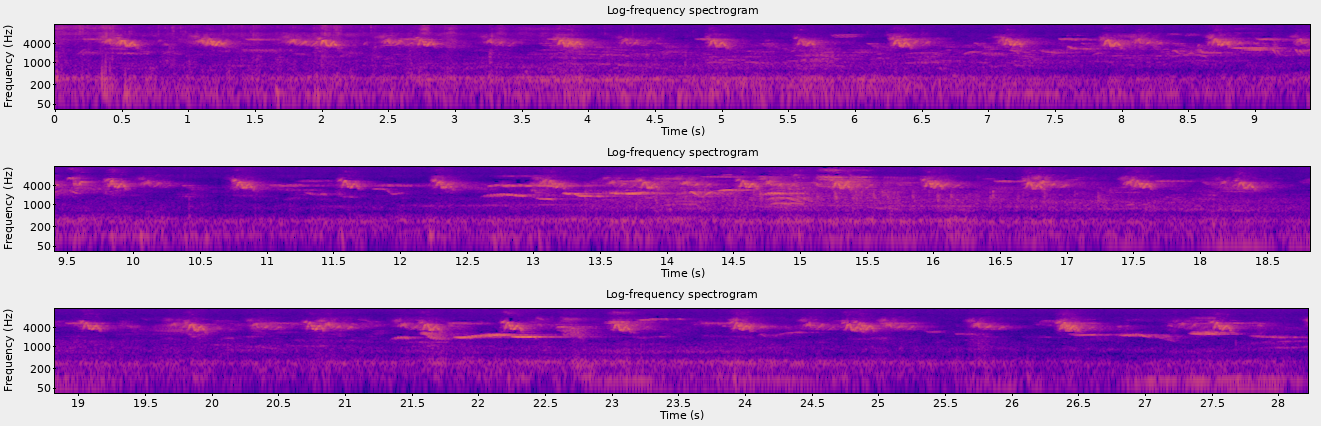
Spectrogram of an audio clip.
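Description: Birds singing: short high notes repeat about once or twice a second, with other chirps now and then, over a low steady background hum.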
